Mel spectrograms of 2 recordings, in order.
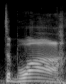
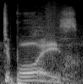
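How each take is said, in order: First: The last syllable has a 'wa' sound. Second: The last syllable lacks a 'wa' sound. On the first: The speaker calls it right. "O I S makes the wa sound" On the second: The speaker calls it wrong. "It's not Dubois!"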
